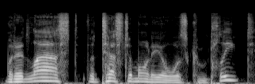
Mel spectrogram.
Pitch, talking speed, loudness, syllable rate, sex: 130 Hz, 165 wpm, -17 LUFS, 5.1 syllables/s, male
